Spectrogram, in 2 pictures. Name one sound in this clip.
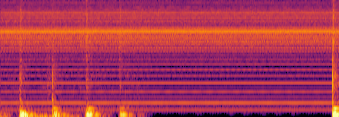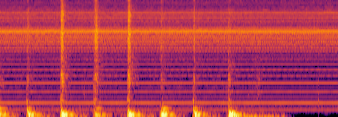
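A television hums steadily.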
